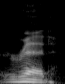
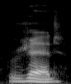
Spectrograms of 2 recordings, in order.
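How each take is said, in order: First: The R is made further forward, without friction. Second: The R is made far back, with friction. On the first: The speaker calls it right. "but red" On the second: The speaker calls it wrong. "Not red"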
